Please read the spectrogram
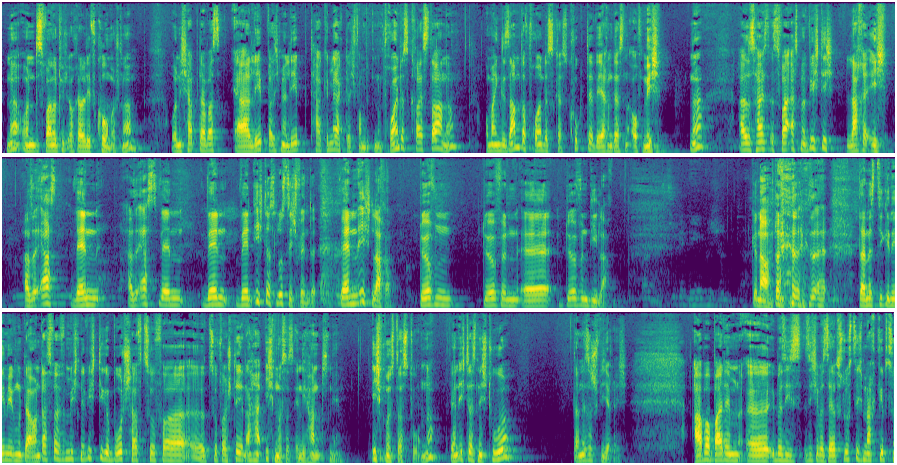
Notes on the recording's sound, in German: war zu Gast beim Flow-Treffen in Frankfurt und hat dort einen Vortrag gehalten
